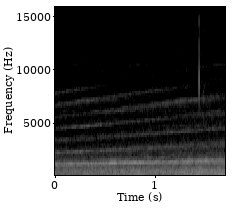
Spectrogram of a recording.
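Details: Laboratory centrifugal fan driving a wind tunnel, just started with the run button: even, steady hum with a constant mid-pitched whine and no knocking or rubbing; the fan motor runs smoothly.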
